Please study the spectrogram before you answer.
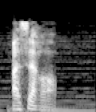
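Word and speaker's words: آثر: Peut-être la lettre noire c'est la conjonction et le mot rouge se prononce asser.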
